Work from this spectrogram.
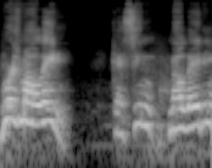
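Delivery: put-on angry demanding tone. Retelling the driver who jumps out after honking at them, imitating an angry man. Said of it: "So he jumps up all mad".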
